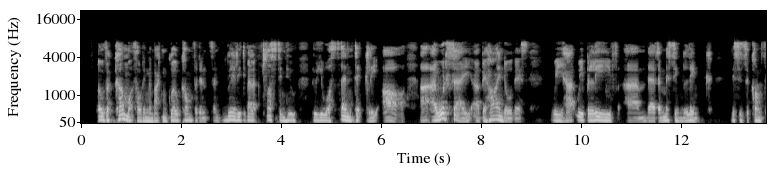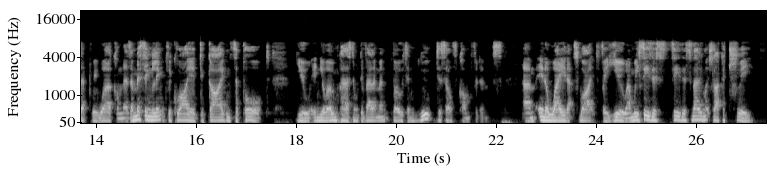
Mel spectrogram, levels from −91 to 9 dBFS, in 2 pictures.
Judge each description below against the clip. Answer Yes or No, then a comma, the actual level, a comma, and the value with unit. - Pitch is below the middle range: Yes, low, 105 Hz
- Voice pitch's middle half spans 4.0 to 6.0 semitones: No, average, 3.1 semitones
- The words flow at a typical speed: Yes, average, 175 wpm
